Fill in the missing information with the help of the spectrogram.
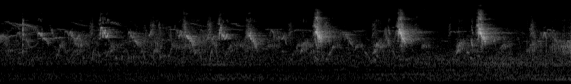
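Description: Common Starling singing a busy, rambling medley of squeaky chirps, clicks and sharp rising whistles, with louder whistles standing out about once a second.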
